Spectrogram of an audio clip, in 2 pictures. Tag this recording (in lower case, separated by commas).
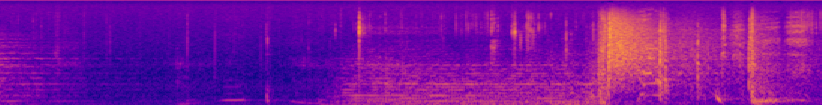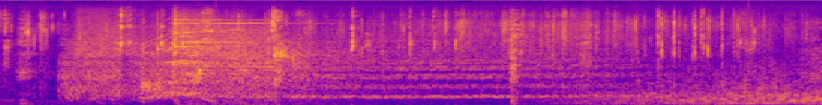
music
